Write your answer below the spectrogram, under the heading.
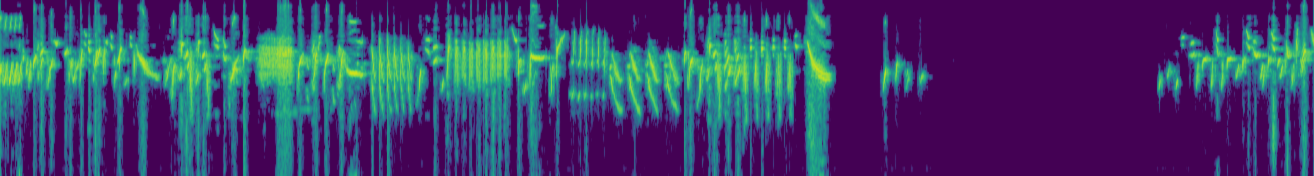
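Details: European goldfinch song from a tutor bird used to teach young goldfinches: a fast, liquid run of tinkling twitters, buzzy trills and bright notes, pausing briefly before resuming with more twittering.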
